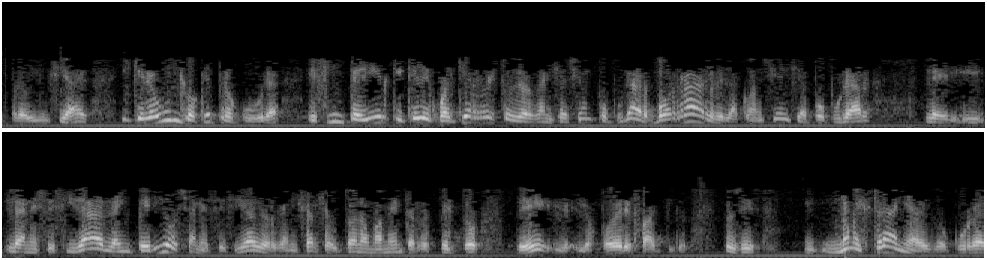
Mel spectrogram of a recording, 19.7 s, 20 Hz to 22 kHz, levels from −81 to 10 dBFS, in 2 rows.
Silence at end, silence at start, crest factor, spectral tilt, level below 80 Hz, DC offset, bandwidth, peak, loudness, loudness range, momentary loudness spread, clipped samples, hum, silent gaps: 0 s; 0.1 s; 16 dB; -9 dB/octave; -62 dBFS; under 0.1%; 3.7 kHz; -4 dBFS; -20 LUFS; 2 LU; 11 LU; under 0.1%; none; none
